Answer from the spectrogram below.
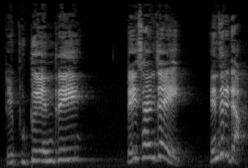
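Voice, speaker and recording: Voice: mid-range voice, expressive, a little fast, sharp tone. A performer voicing a harried office-going father in a cartoon comedy, grumbling at his wife and threatening his son. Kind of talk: Tamil cartoon comedy dub.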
